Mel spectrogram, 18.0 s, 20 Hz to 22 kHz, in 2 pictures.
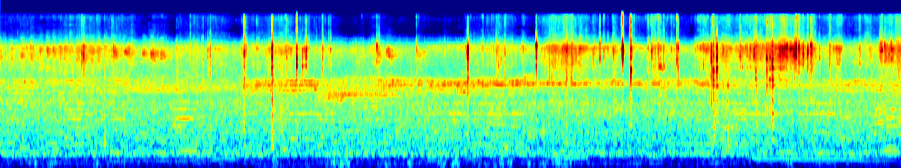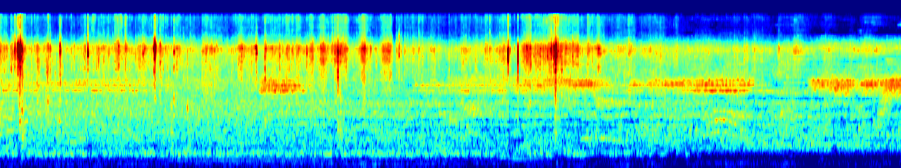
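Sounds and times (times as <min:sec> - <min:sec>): steady background noise: 0:00.0 - 0:18.0
hands handling plastic parts: 0:01.9 - 0:03.3, 0:04.6 - 0:15.6.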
